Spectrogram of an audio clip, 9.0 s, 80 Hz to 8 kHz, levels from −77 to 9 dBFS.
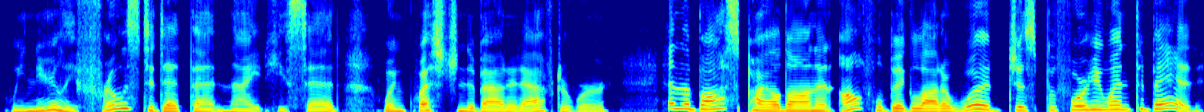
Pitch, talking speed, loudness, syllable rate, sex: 225 Hz, 205 wpm, -18 LUFS, 5.3 syllables/s, female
